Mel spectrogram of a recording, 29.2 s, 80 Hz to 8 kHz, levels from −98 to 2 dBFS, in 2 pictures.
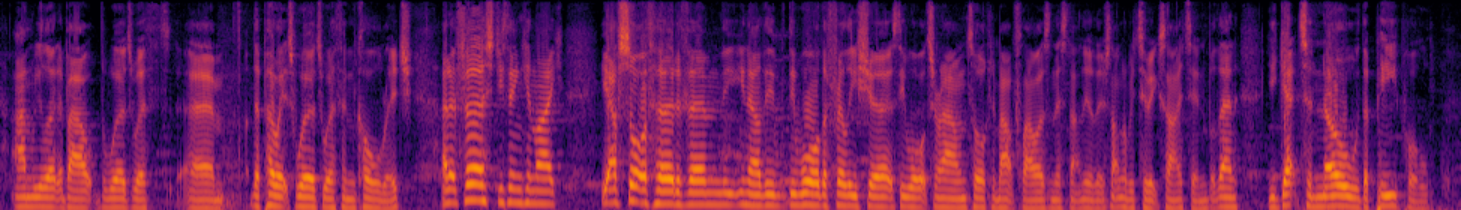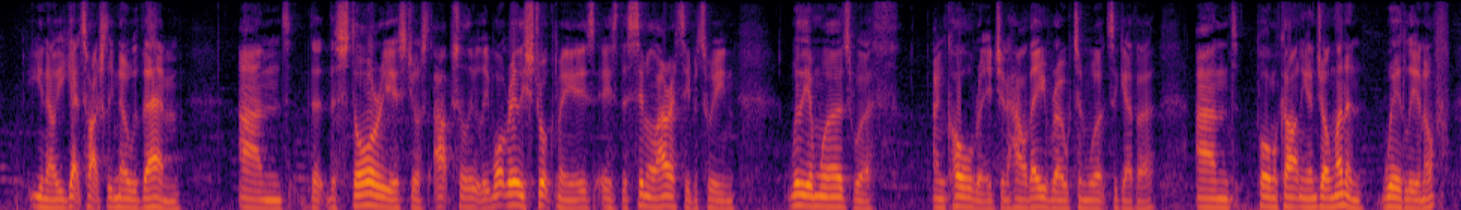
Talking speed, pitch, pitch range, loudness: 215 wpm, 125 Hz, 115-140 Hz, -32 LUFS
